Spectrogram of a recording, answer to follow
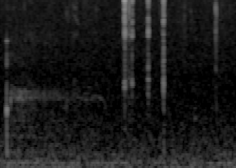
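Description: Scissors snipping through ribbon: a few faint, quick snips a little past a second in.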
